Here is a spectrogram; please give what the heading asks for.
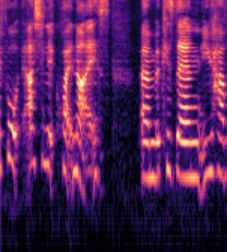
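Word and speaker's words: Nicce: Last item now, and I got this tee from, I think it's pronounced Nice, even though it's got 2 C's.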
